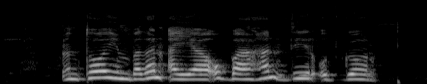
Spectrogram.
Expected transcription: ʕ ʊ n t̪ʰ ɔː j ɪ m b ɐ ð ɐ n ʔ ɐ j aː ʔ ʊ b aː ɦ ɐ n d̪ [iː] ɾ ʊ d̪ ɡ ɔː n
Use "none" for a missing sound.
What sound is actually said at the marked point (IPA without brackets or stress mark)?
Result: iː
